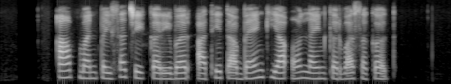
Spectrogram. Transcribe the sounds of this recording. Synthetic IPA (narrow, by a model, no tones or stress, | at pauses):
aːpmənpəɪsat͡ʃekːəɾebəɾat̪ʰet̪abɛ̃ŋkjaʔɔːnlaɪnkəɾʋasəkət̪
